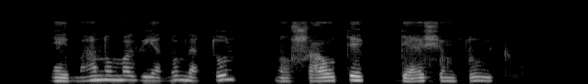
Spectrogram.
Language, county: Lithuanian, Marijampolė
